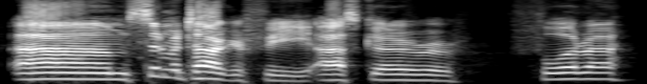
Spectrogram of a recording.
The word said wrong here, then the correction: Faura: Edited. – Oscar Faura. – Faura, thank you.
